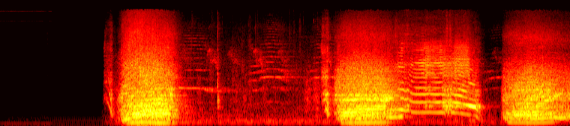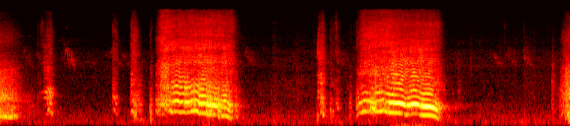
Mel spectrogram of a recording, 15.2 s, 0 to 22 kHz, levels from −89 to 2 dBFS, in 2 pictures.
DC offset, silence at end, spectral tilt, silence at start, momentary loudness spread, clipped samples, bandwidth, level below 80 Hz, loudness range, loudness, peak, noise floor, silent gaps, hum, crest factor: under 0.1%; 0 s; -5 dB/octave; 1.45 s; 25 LU; under 0.1%; 16.5 kHz; -46 dBFS; 7 LU; -18 LUFS; -4 dBFS; -82 dBFS; none; none; 16 dB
